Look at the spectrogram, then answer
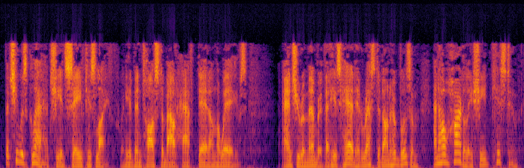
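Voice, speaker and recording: A man's voice: lowish voice, a little mellow, breathy edge, muffled recording. A man reading a scripted bedtime fairy tale as a storyteller.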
